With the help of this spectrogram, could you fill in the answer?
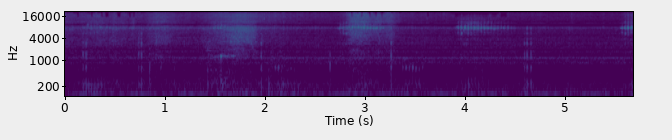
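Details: Sleeping kitten, sound asleep, breathing softly: a quiet, steady low rumble with gentle regular pulses, almost purr-like, under a faint background hiss.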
